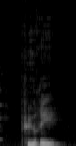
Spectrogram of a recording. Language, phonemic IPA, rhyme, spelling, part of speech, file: German, /pyˈʁeː/, -eː, Püree, noun, De-Püree.ogg
- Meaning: puree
